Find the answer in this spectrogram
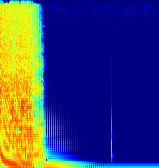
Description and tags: A short Bass , Its hard , and its good for Hardcore Tracks
bass, hard, hardcore, loud, noize, sick, terror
